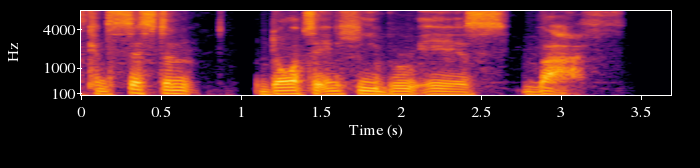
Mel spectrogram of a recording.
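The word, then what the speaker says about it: בַּת: You'll say ban or bath of whatever your tribe is, right?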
